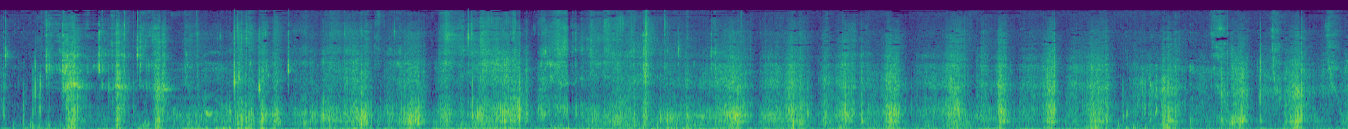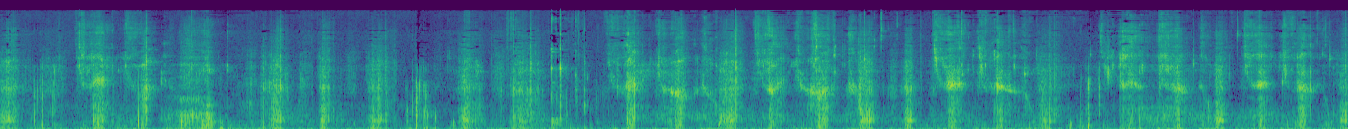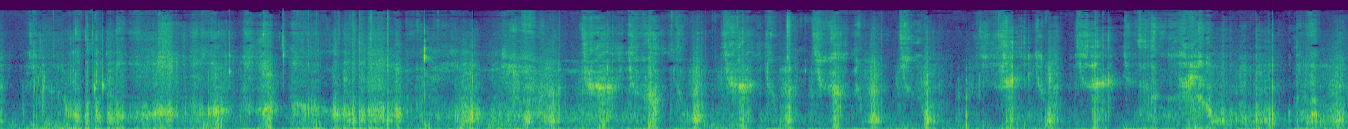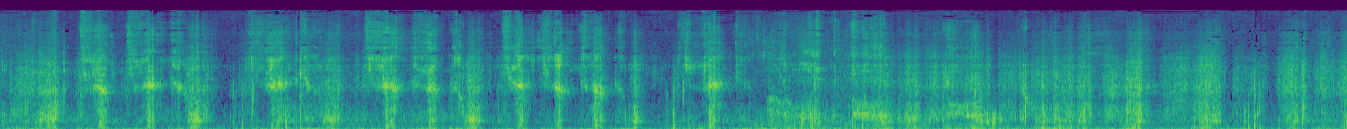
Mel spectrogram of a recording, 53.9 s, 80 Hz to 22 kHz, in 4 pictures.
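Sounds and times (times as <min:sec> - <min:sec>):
chewing crunchy ice: 0:00.0 - 0:53.9.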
